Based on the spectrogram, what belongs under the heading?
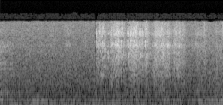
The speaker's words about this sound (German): Wir hören Schweigen, Schniefen und mühsam gewahrte Fassung, nur unterbrochen vom gnadenlosen Klicken der Fotoapparate.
